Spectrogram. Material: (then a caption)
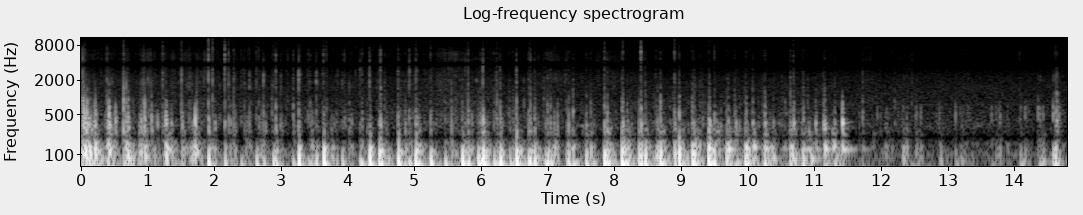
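PVC plastic. Fingertips tap and nails scratch near the top of a large clear PVC bubble umbrella, its thin, hollow, transparent plastic dome canopy wet with droplets. The result is a dense, irregular patter of short, dull, low thumps with almost no ring, like rain drumming on the canopy. The tapping softens over the last few seconds.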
